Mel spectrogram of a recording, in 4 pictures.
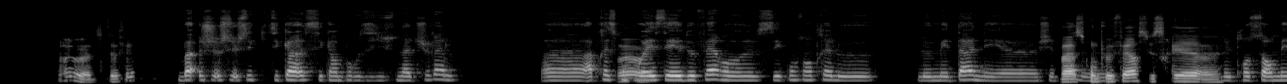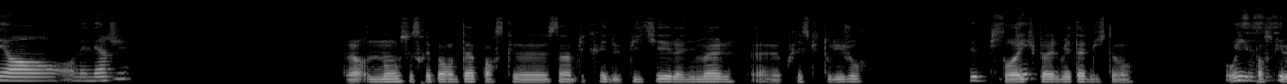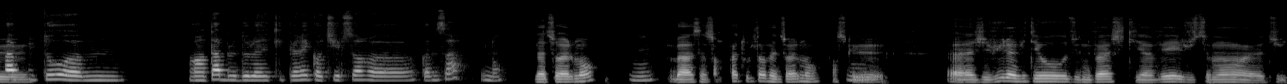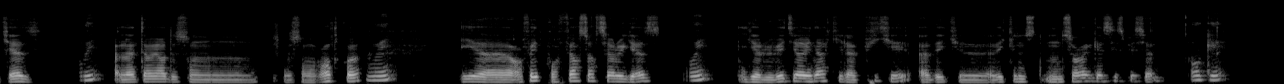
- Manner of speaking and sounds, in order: tapping; other background noise; drawn out: "son"
- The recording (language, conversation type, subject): French, unstructured, Pourquoi certaines entreprises refusent-elles de changer leurs pratiques polluantes ?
